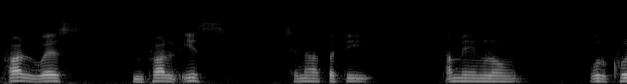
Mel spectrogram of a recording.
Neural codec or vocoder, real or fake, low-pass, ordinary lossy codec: codec, 24 kHz, 0.5 kbps, DualCodec; fake; 7.2 kHz; none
